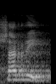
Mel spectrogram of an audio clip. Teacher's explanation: Nah, ra-nya dibaca takrir dan tipis. Karena ra-nya kasrah. Takrir itu getaran.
